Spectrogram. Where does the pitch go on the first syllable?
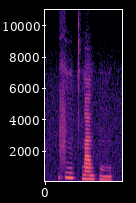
high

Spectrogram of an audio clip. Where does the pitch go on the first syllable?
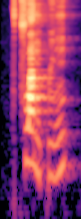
falling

